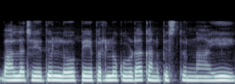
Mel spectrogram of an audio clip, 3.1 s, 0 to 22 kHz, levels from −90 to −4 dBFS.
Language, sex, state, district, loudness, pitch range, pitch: Telugu, female, Andhra Pradesh, Chittoor, -14 LUFS, 190-200 Hz, 195 Hz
